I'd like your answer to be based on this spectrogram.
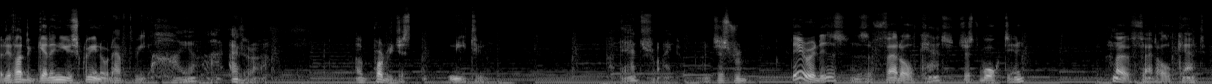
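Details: Male patient recovering from vocal cord surgery, cords mostly healed but with lost strength and stamina, physiotherapy pushing the voice, laryngitis-like quality; dysphonia after vocal cord surgery.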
